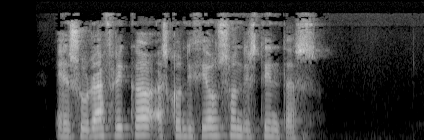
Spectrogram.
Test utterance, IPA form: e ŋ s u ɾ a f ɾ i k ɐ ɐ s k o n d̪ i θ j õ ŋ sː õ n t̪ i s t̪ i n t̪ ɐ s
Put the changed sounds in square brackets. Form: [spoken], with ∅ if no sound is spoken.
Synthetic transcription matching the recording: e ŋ s u ɾ a f ɾ i k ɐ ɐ s k o n d̪ i θ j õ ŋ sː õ n [d̪] i s t̪ i n t̪ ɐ s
